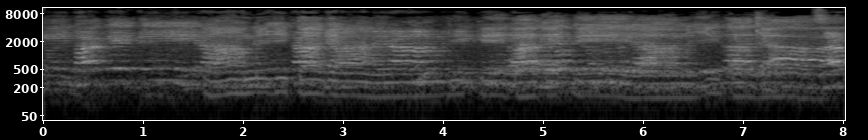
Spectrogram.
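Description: Devotional chanting of a Hanuman bhajan, voices singing in repeated short phrases over a steady low held drone.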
